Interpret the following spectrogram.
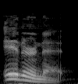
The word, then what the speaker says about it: internet: Words like internet. That word has 2 T's in it, and I'm not actually pronouncing either of them.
